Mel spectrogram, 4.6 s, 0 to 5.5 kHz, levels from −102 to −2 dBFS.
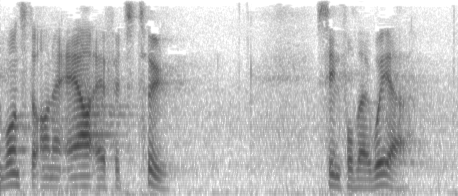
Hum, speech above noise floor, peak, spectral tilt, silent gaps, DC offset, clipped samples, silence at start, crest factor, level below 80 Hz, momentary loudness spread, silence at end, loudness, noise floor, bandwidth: none; 31 dB; -16 dBFS; -5 dB/octave; none; under 0.1%; under 0.1%; 0 s; 20 dB; -72 dBFS; 16 LU; 0.45 s; -34 LUFS; -65 dBFS; 5.4 kHz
